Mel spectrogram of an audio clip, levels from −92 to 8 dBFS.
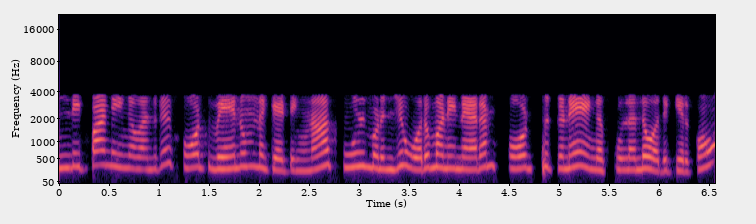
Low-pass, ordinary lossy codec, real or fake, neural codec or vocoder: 3.6 kHz; none; fake; autoencoder, 48 kHz, 32 numbers a frame, DAC-VAE, trained on Japanese speech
